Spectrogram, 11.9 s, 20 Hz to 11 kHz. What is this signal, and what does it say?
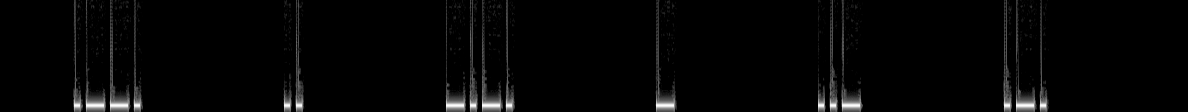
Morse code, heard as a keyed tone, about 20 wpm, spaced as for 5 wpm, 700 Hz. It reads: PICTUR
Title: 8x Character Spacing - Top 300 Words - 20wpm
